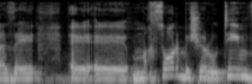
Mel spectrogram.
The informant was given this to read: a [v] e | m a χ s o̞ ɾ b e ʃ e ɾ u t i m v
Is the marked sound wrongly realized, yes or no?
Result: yes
